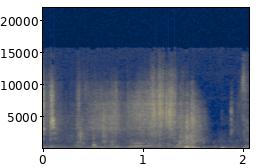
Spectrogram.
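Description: Cardboard mailer box being handled and its lid swung down, with a rustle of cardboard and a few knocks, the loudest about a second and a half in.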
